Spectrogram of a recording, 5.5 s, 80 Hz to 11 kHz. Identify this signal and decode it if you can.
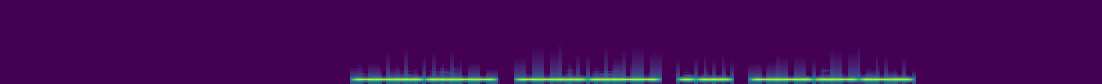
Morse code, heard as a keyed tone, about 54 wpm, 700 Hz. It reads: 73 73 ES CUL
